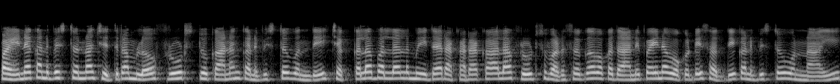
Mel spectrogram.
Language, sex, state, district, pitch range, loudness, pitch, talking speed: Telugu, female, Telangana, Hyderabad, 235-275 Hz, -19 LUFS, 255 Hz, 145 wpm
